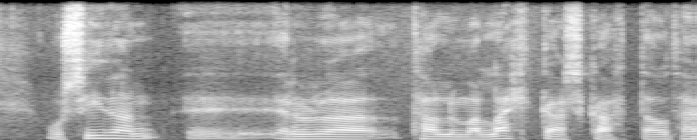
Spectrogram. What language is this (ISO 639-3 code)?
isl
